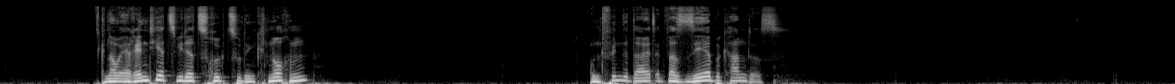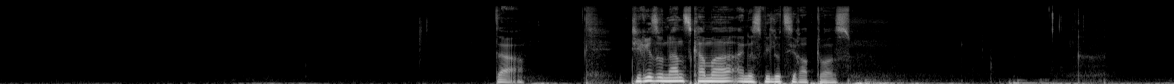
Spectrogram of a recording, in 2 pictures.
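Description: A man speaks casually and close into a microphone, in short bursts with pauses.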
